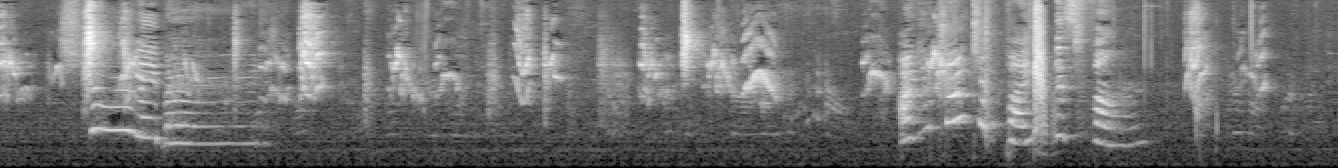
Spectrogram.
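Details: A pet Quaker parrot indoors giving loud, harsh squawks mixed with chattering chirps and a few clear descending whistled notes, in irregular bursts throughout.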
